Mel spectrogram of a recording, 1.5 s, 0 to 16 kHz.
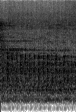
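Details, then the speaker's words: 2009 Honda Fan 125 after replacing the cam chain and the complete worn clutch: light, even ticking idle with no rattle or clatter from the top end; engine now quiet, confirming the cam chain was the cause; normal idle. "eu acabei de finalizar rapaziada 125 do barulho do motor É isso mesmo então realmente era corrente de comando galera inclusive dela ficou bem caladinho"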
